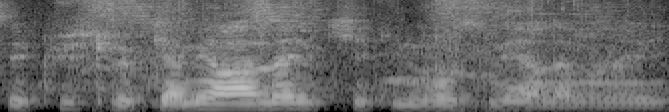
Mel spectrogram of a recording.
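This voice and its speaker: A man's voice: mid-range voice, brisk, darkish tone, poor audio. A man giving casual, blunt game commentary and advice to a player, with crude slang. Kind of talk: casual let's play commentary. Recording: light background noise.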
